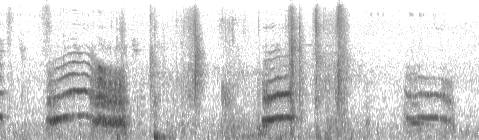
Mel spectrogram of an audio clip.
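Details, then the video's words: Indoors, an older female cat meets newly adopted foster kittens sharing her room. Drawn-out, wavering meows with rich overtones arrive in three separate bursts, each lasting about a second, with a few thuds and rustles in between. "The older sister meets the adopted kitten Meow / mom cat voice"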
